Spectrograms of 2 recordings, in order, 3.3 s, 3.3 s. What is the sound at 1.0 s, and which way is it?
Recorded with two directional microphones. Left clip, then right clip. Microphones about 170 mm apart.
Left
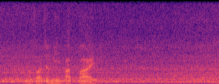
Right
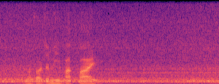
Speech, 5° left (ahead or behind).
